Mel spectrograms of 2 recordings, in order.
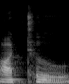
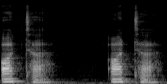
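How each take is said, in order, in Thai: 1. 'to' ออกเสียงเต็มและชัดเจน 2. 'to' ลดเหลือเสียง t สั้นๆ (1) "เราจะออกเสียงแบบตรงๆก็ได้ว่า" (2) "คำนี้อ่านว่า"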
